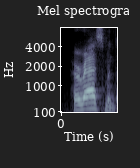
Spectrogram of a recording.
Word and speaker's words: harassment: 그다음에 sexual harassment 자 미국 발음으로 harassment고 합니다 harassment 앞에가 약간 흐에 가까요 성희롱입니다 성희롱 그다음에 rape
